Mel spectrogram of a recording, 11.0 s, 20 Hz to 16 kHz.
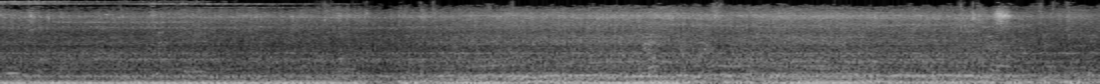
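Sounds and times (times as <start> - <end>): bus diesel engine running: 0.0 - 11.0.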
